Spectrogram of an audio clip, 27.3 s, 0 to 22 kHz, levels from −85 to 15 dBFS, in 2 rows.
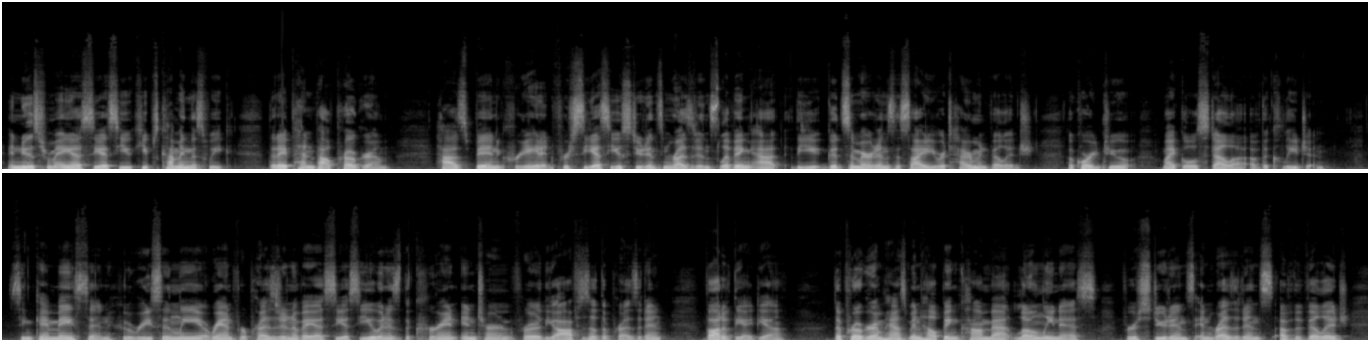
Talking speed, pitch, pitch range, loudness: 160 wpm, 115 Hz, 100-130 Hz, -18 LUFS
